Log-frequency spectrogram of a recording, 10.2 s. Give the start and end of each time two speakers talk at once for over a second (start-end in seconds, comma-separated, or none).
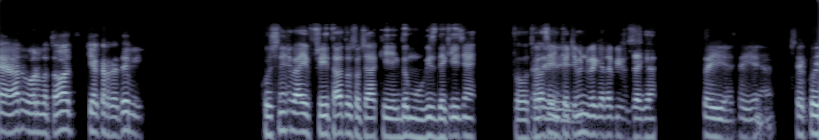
none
